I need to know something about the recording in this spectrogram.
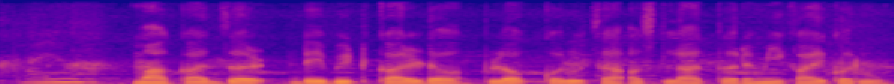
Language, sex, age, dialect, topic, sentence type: Marathi, male, 18-24, Southern Konkan, banking, question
